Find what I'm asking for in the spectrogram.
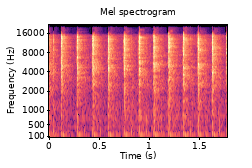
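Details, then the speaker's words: Honda Ruckus scooter with fabricated rear frame, first start at idle: sharp regular puff-tick about six times a second in time with the idle, exhaust leaking at a joint fitted without a gasket, visible gap. "It sounds like it's leaking. I don't have a gasket on that exhaust there. Oh yeah, there's a gap."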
